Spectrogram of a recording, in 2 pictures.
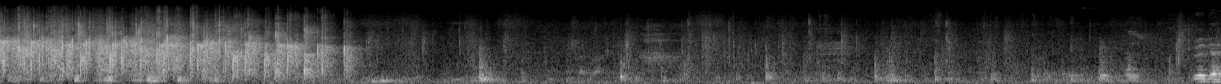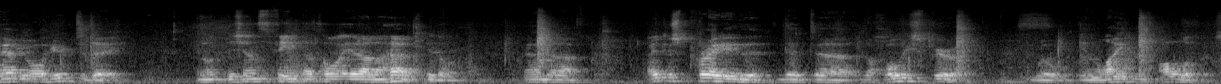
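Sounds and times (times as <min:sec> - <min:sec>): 
audience applause: 0:00.0 - 0:03.8
speech: 0:12.0 - 0:13.5, 0:14.2 - 0:18.1, 0:18.7 - 0:22.0, 0:22.6 - 0:24.4.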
